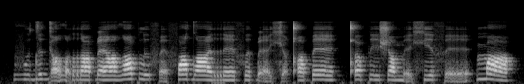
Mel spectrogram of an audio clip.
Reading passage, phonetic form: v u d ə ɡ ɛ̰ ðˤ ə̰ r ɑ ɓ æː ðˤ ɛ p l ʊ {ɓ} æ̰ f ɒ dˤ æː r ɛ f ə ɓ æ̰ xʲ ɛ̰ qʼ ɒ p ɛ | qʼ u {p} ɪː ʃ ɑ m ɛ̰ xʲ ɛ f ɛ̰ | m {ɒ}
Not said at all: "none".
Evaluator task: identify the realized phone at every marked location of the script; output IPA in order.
f, p, ɑ

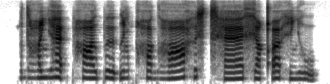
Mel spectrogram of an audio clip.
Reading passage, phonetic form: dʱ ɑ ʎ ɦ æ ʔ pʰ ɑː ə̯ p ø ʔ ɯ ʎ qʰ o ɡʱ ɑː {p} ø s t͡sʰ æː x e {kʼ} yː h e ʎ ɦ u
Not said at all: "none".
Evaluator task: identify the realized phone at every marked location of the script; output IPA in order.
h, qʼ

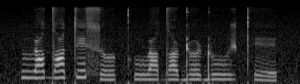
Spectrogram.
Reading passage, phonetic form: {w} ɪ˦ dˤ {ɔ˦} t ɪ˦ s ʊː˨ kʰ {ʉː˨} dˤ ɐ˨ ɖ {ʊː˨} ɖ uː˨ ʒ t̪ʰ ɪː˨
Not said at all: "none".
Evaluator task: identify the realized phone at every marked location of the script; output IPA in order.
β, ʊ˦, uː˨, ʊː˨

